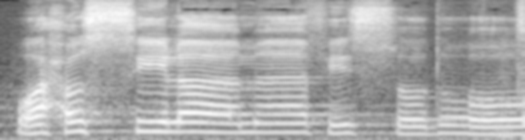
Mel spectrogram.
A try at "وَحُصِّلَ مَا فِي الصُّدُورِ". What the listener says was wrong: وحصل. عيد، ما فيهاش المد. لا، ما فيهاش المد. وحصل ما في.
